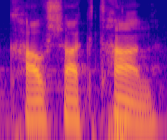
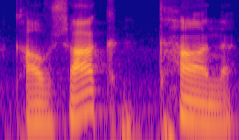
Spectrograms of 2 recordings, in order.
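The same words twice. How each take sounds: First: Said in the usual way. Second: "کاوشاکتان" slowly, with a pause before تان; suffix set apart. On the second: Shown as a demonstration. Teacher giving directions at the junction, "کاوشاکتان" split before تان.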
